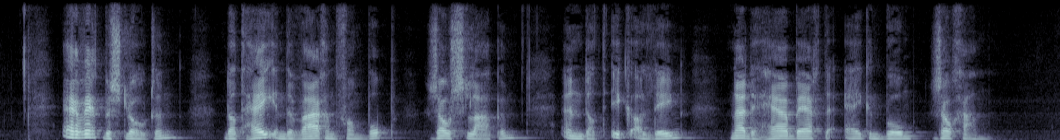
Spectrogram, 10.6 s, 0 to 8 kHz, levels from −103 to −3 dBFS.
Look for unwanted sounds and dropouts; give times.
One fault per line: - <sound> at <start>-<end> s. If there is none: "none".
none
